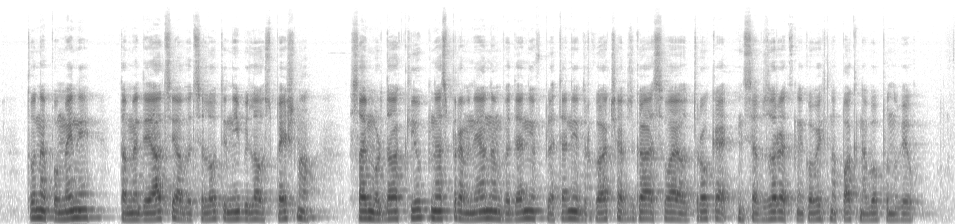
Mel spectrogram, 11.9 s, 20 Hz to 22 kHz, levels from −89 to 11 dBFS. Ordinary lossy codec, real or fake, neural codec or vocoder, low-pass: none; real; none; 19.8 kHz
